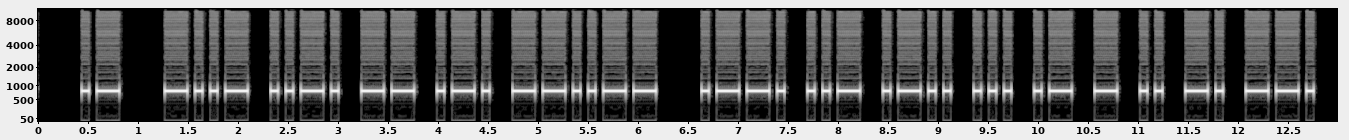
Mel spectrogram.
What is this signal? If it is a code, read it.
Morse code, heard as a keyed tone, about 16 wpm, 800 Hz. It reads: A XFMR, PULSATING
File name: CW Code Groups @15WPM/Technical Subjects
